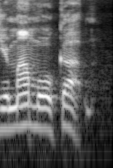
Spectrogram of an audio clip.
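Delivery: ordinary talk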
